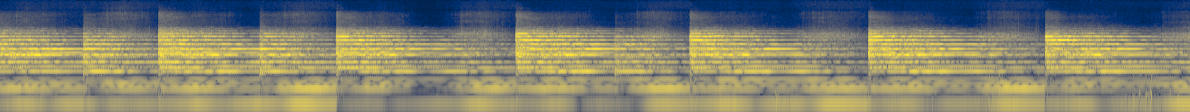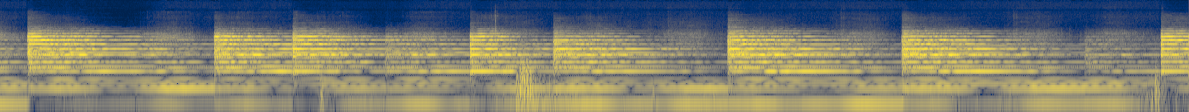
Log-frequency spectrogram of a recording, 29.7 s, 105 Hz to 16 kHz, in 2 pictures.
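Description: A single large church bell, cast by Marinelli in 1876 and tuned to a sharp Mi3, rung a distesa: swinging full circle with its clapper striking about once a second, strokes alternating louder and softer over a sustained deep hum. It is the festive ringing of the tower's major bell alone.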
